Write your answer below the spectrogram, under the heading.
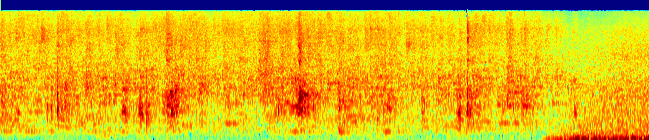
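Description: Irregular light knocks and clicks as rubber tennis-ball cores are set into the cavities of a cast-metal mould tray, with one sharper knock about three seconds in. Near the end a low steady rumble comes in.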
